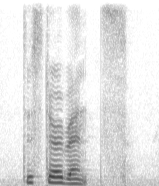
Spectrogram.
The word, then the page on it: disturbance: American English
